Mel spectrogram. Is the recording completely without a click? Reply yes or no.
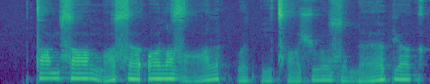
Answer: yes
